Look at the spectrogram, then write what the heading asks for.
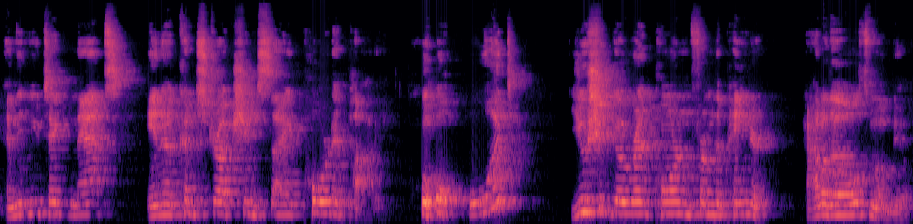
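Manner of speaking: high, loud, outraged disbelief; incredulous rant. Retold or imitated. Berating the gross coworker in disbelief.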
